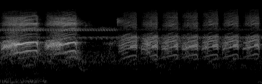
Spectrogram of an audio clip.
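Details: Tufted Titmouse alarm call filmed on a trail, one of two from the same trail: two long, harsh, raspy notes, then a quick run of about seven short scolding rasps, roughly six per second.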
